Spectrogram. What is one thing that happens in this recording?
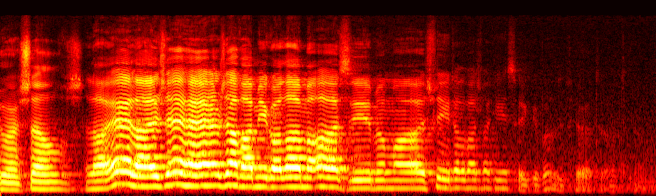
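A man chants in a sustained, singing voice through a microphone in an echoing room, then falls silent.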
